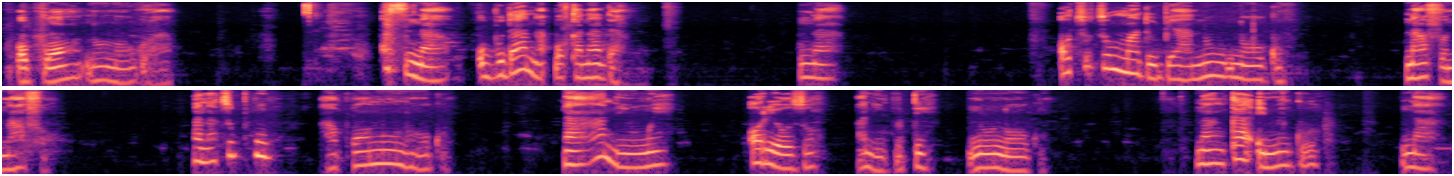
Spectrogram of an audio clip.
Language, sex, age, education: Igbo, female, 15-29, tertiary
